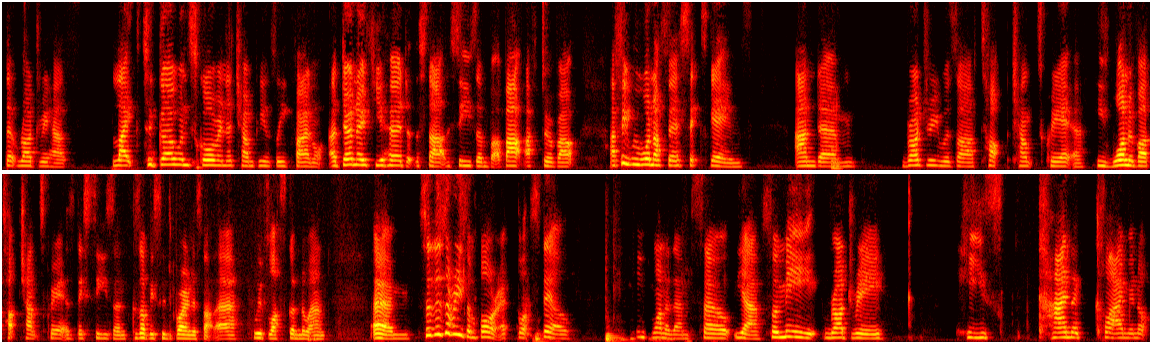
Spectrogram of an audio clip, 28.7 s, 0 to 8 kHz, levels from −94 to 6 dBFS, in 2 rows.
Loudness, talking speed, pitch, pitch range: -26 LUFS, 180 wpm, 210 Hz, 195-235 Hz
